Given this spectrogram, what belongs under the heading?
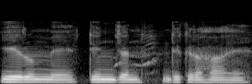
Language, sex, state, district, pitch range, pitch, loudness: Hindi, male, Arunachal Pradesh, Papum Pare, 110-115 Hz, 110 Hz, -16 LUFS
